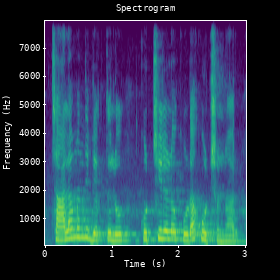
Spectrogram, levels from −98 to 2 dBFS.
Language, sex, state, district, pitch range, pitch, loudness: Telugu, female, Telangana, Komaram Bheem, 225-265 Hz, 245 Hz, -17 LUFS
